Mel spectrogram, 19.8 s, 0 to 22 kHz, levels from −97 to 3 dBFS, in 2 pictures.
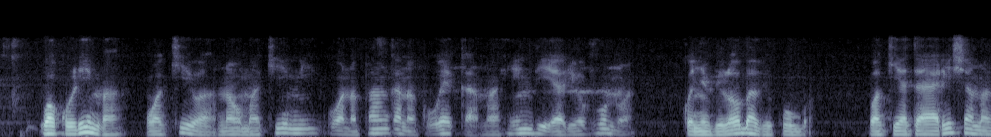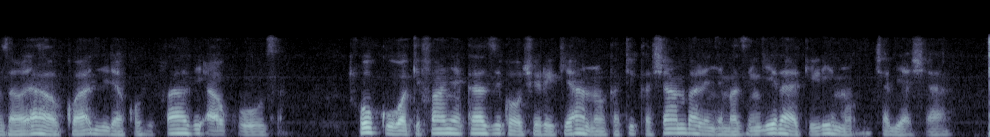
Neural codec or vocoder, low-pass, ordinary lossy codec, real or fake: vocoder, 22.05 kHz, 80 mel bands, Vocos; 7.2 kHz; Opus, 16 kbps; fake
